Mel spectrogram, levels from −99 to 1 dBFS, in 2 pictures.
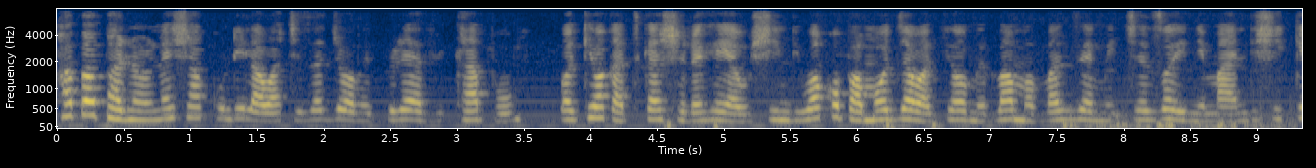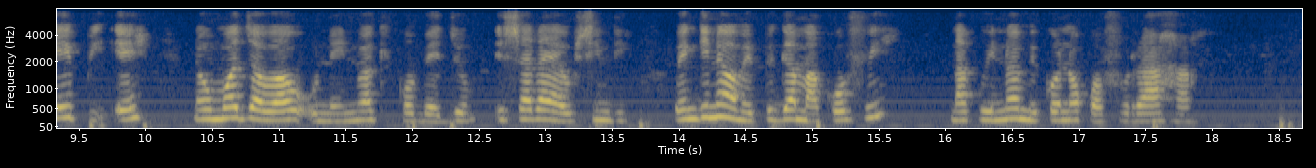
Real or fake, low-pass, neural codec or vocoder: real; 7.2 kHz; none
